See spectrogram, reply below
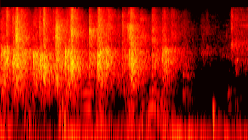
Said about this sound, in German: Das mit dem Applaus klappt schon mal sehr gut.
